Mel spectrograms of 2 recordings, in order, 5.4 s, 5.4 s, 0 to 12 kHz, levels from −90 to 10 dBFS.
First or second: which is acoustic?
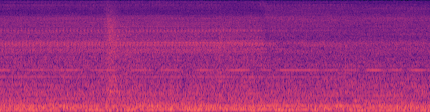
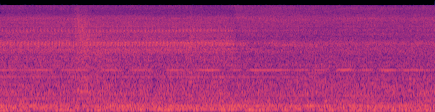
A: first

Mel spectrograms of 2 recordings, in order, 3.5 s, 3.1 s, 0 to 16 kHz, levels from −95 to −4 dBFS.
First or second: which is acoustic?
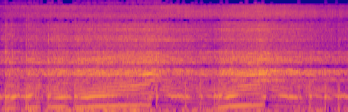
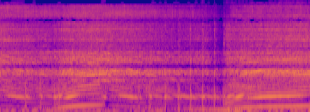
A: second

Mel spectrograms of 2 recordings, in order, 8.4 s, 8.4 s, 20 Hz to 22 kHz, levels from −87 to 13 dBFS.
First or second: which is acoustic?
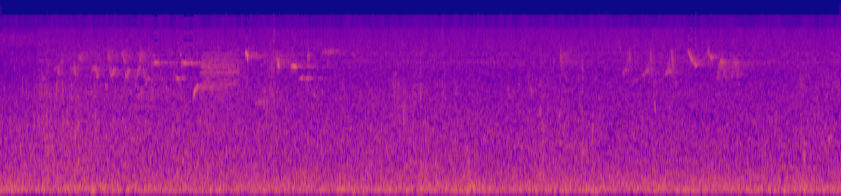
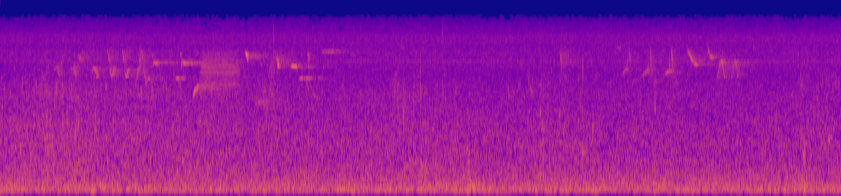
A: second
